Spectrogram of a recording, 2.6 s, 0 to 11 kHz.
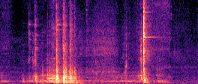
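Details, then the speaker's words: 2004 Mountfield 470 power-drive lawn mower, drive engages: two heavy dull clunks about a second apart as the recoil cord is pulled; engine turns over but knocks, cause unknown. "the drive could be working because it locks off when you engage with drive it pulls but there's a clunking noise hear"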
